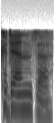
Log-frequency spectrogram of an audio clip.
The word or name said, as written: cadenza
